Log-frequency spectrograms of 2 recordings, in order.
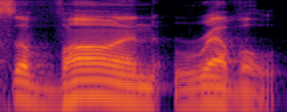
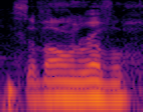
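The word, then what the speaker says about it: Shavon Revel: Now I think his name I thought it was Savon Revel Jr. but let's see what he pronounces his name as. We want no problems with coaches at all. So just tell us how do we say your name? Savone Rebel. Savone Rebel. Okay.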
